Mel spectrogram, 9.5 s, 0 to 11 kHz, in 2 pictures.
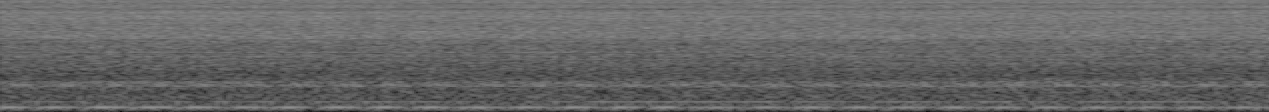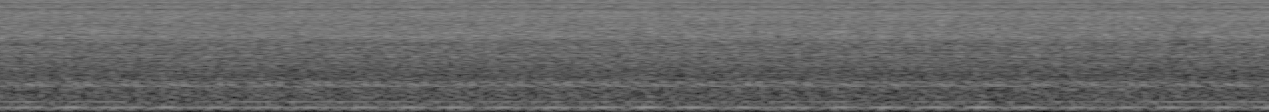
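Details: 2009 Silverado cold start: steady cold idle with a light, fairly regular tapping about three a second under the low drone; a knock at start-up, cause suspected, not confirmed.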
